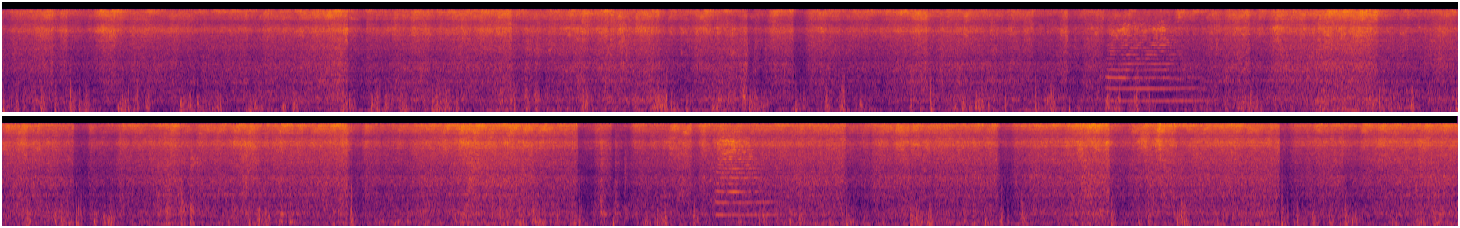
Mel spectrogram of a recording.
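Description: Steady rumble and rattle of an Indian Railways passenger coach running at speed on the rails, heard from its open doorway with wind on the microphone. A train horn sounds two short blasts, one a little over a third of the way in and one about three quarters through.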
